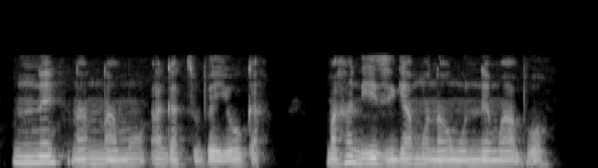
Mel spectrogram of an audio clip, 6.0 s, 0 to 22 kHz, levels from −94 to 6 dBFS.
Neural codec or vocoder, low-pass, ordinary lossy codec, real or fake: none; 5.4 kHz; none; real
